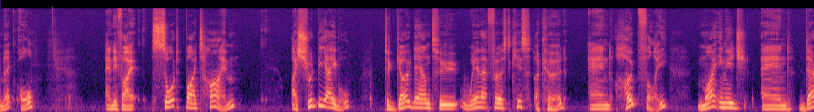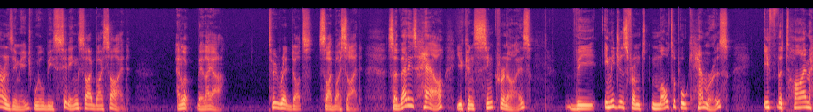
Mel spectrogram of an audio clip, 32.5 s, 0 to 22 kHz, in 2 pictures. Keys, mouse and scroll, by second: 0.3 click, 2.8 click, 5.3 click, 9.0-14.7 drag.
